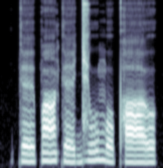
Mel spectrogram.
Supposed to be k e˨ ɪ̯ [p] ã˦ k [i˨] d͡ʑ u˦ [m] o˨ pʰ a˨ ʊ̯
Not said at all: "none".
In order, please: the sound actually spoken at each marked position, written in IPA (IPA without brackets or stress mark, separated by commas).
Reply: p, e˨, m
